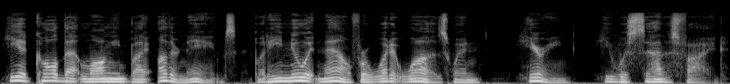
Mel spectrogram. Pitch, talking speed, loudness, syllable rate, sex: 120 Hz, 180 wpm, -16 LUFS, 4.5 syllables/s, male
